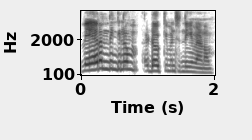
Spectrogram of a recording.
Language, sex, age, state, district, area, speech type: Malayalam, female, 18-30, Kerala, Wayanad, rural, spontaneous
